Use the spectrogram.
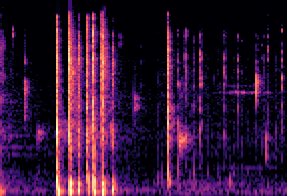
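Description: Quick bursts of typing on a computer keyboard while writing Python code, close and fairly quiet, with clustered keystrokes then scattered single taps.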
